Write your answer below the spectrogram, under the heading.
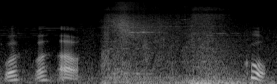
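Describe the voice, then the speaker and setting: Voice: medium pitch, animated, very slow. A video game streamer giving casual gameplay commentary in short muttered exclamations, with game music behind.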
